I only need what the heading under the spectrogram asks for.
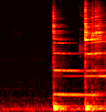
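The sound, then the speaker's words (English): A wine glass clinks twice in quick succession as Fino sherry is dumped out of it, each bright strike leaving a steady, high ringing tone that lingers between the hits. No one speaks. “So we're dumping, guys.”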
